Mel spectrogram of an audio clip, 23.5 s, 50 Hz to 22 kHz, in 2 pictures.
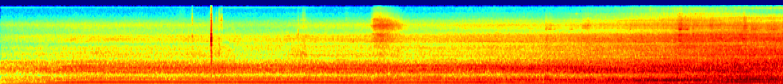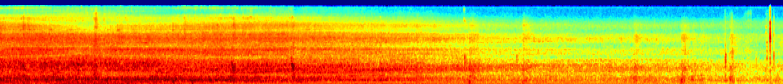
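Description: Diesel engine of a ČD class 810 railbus running steadily under load as it pulls away and passes close by, growing louder to a peak around the middle and then fading as it moves off. A short hiss comes about a quarter of the way in.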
